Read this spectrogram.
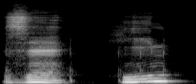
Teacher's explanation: i saiti sözün h və m samitinin arasına artırılır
